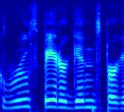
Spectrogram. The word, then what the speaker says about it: Ruth Bader Ginsburg: Like, if they don't know certain, like, pop culture references, they don't know who the fuck Ruth Bader Ginsburg is, if I'm even saying her name right. – Like, no, you got it right.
